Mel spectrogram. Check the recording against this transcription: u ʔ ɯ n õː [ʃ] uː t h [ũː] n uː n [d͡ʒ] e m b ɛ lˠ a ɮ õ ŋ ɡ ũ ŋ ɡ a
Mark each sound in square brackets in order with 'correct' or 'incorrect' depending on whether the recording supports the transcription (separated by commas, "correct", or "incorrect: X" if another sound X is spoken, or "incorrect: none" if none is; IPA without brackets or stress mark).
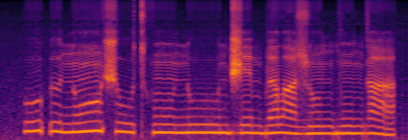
correct, correct, correct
